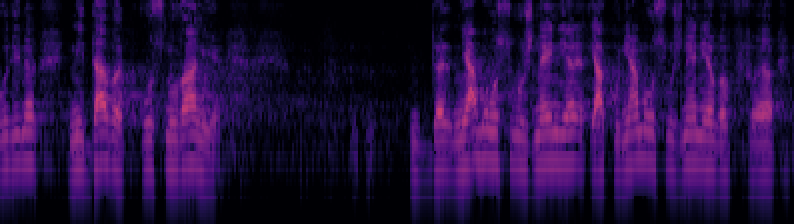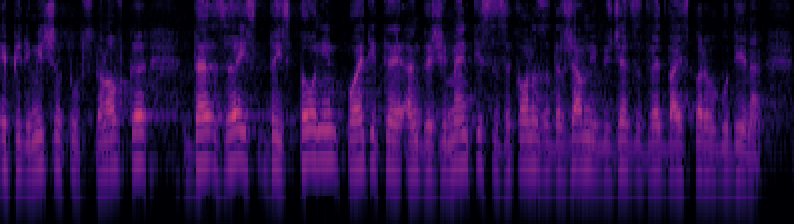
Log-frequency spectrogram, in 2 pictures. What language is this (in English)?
Bulgarian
